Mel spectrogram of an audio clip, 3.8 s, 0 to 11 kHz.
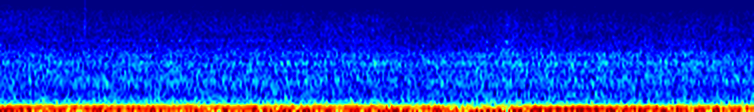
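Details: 2007 Chrysler 300 Hemi V8 after an engine swap, mid-muffler delete, while cruising: deep, steady, throaty rumble with no knocks or rattles; normal exhaust note.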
